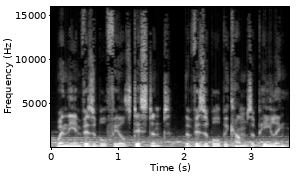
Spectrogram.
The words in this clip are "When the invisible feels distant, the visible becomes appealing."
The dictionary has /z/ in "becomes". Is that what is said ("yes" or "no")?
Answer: yes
